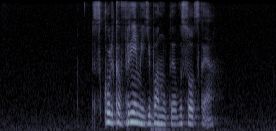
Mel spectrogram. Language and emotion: Russian, angry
